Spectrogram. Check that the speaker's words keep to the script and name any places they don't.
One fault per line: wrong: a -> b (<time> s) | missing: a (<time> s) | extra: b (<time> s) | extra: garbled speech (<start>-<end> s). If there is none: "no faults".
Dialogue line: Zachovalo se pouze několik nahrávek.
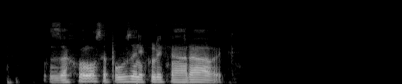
no faults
